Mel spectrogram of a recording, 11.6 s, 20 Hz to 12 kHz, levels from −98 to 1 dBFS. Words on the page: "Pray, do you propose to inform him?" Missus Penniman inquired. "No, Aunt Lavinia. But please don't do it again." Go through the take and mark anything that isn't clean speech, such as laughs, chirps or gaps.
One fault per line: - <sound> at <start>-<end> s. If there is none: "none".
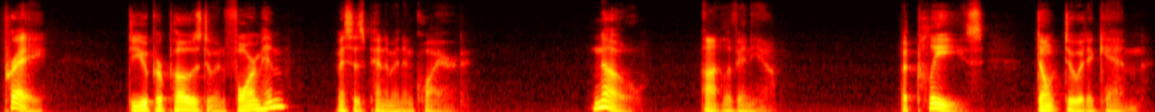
none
